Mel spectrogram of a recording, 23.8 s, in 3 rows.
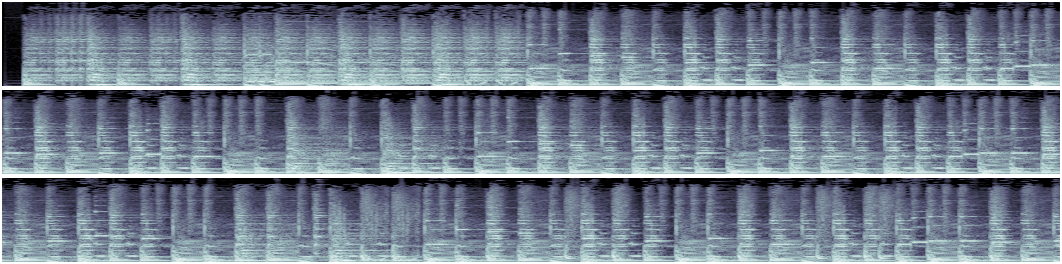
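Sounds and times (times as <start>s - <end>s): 
Genesis chiptune music: 0.2s - 23.7s.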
